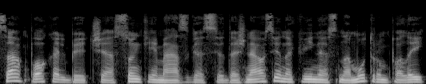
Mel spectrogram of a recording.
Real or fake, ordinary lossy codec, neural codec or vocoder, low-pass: fake; MP3, 48 kbps; autoencoder, 48 kHz, 128 numbers a frame, DAC-VAE, trained on Japanese speech; 19.8 kHz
